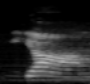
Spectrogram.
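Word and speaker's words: yam: is related to love relationships intimacy the seed syllable is y-a-m Yum we're gonna send that to the heart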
